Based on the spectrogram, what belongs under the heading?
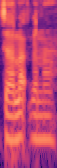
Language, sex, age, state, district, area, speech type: Santali, male, 18-30, Jharkhand, East Singhbhum, rural, spontaneous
